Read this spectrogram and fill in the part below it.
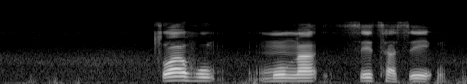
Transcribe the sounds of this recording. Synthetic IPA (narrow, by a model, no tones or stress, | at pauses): t͡sʼwaɦʊ | mʊŋa | sɪt͡sʰasɪːʔʊ̰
